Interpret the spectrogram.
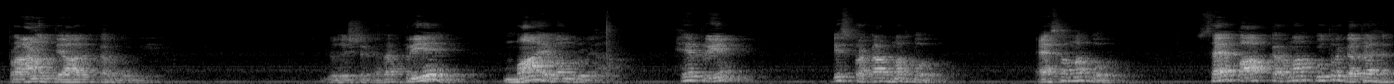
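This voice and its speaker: A man teaching a Sanskrit play: he reads each line and then explains it slowly, repeating it in simple words. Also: medium pitch, a bit bright. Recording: roomy, echoey sound from a distant mic.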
